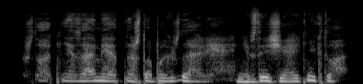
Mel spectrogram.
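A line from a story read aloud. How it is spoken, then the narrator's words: Whisper. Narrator (Russian): прошептал Василий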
